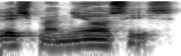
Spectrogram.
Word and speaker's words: leishmaniasis: ni Asis ustedes pueden llamarlo también les manios ambas formas de pronunciar o de escribir son correctas de acuerdo Entonces ustedes van a encontrar en sus libros de parasitología lesmaniasis o les manios entonces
